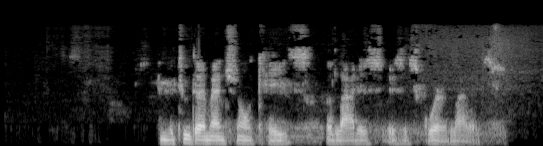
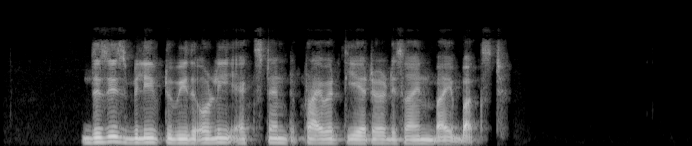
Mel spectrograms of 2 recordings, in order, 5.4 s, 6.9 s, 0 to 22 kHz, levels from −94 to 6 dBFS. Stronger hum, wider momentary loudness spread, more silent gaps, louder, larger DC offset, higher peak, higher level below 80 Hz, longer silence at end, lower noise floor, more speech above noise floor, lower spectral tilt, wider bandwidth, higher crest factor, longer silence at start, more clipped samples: neither; first, 11 LU vs 7 LU; neither; about the same, -20 LUFS vs -19 LUFS; neither; about the same, 0 dBFS vs -2 dBFS; first, -44 dBFS vs -58 dBFS; second, 0.35 s vs 1.9 s; second, -74 dBFS vs under -90 dBFS; second, 54 dB vs over 71 dB; about the same, -6 dB/octave vs -6.5 dB/octave; first, 11.5 kHz vs 7.4 kHz; about the same, 22 dB vs 18 dB; first, 1.55 s vs 0.8 s; neither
